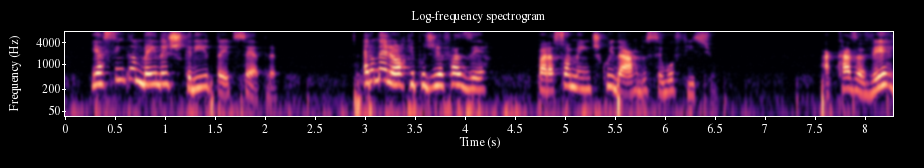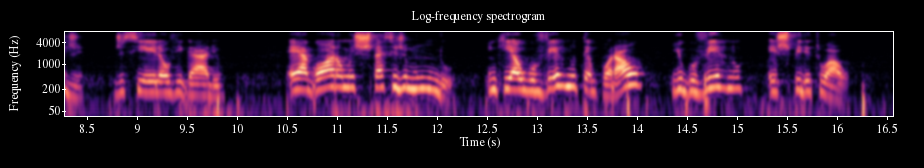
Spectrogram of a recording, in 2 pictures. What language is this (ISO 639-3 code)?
por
